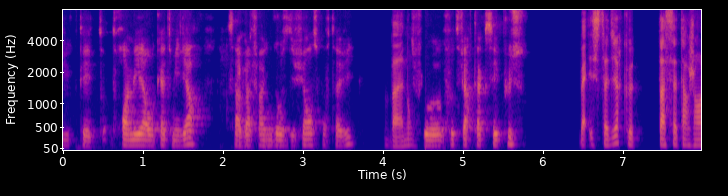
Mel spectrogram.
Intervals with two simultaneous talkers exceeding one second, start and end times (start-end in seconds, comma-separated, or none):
none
